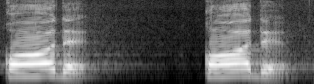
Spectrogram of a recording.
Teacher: এই দালটা হচ্ছে কলকলার হরফ ধাক্কা দিয়ে পড়তে হবে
